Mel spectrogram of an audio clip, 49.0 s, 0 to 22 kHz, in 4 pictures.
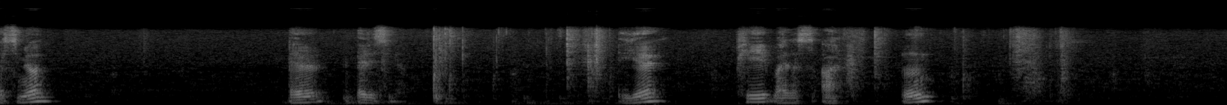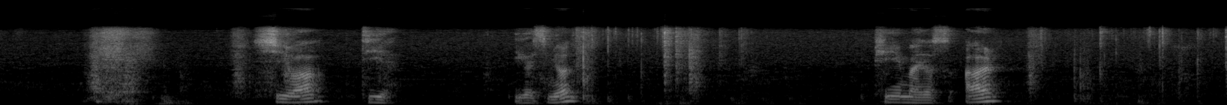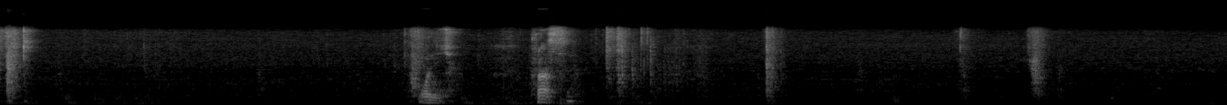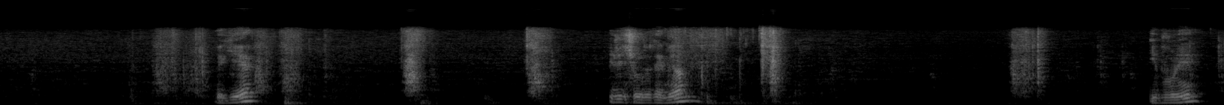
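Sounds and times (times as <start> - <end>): pen scratching on paper: 40.8 - 41.1.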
